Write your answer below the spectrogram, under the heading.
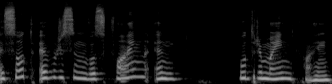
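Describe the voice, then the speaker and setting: A woman's high voice with ordinary pitch variation, in a dry, close sound with no echo. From eastern Ukraine, Luhansk. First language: Russian. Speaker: photographer and sociologist. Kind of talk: presentation at a cultural event. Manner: halting, many fillers.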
